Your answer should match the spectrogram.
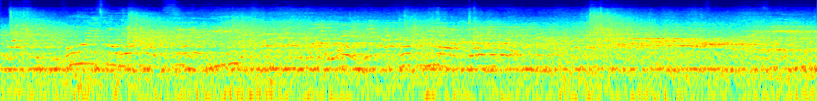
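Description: Ice hockey game in an echoing rink: voices calling out over a steady hum, with sharp cracks of sticks and puck, a quick few about a second in and another about six seconds in.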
